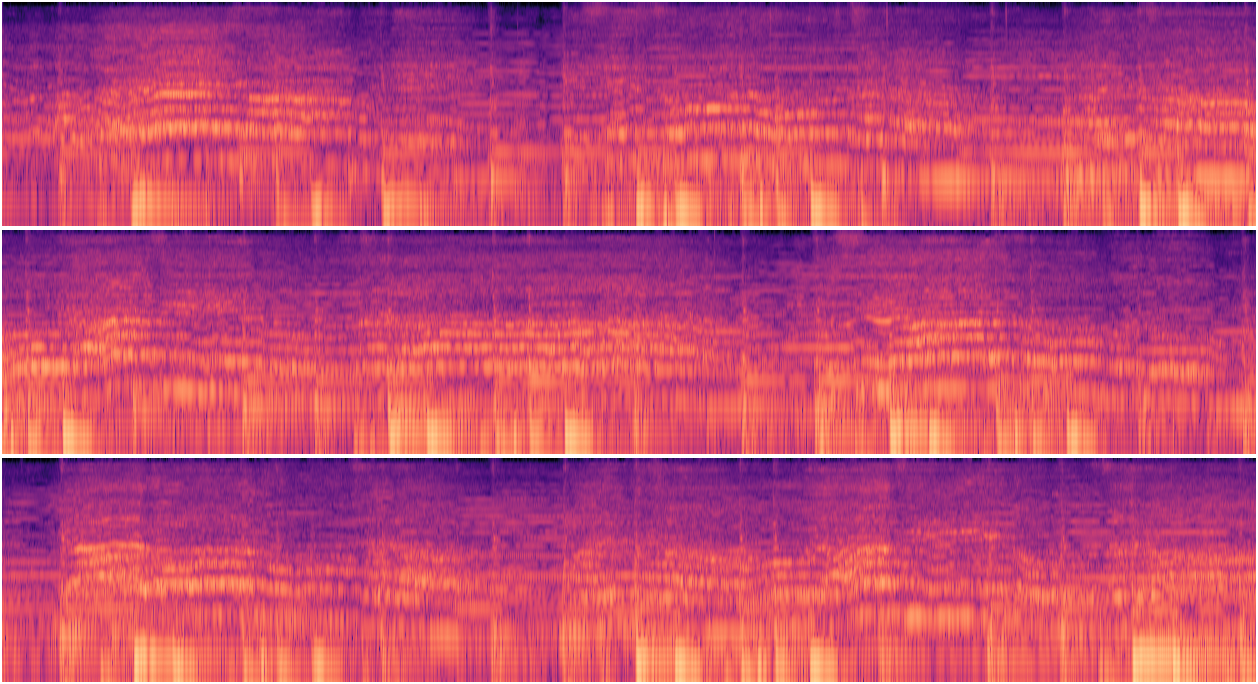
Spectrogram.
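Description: A man singing a melodic song with harmonium accompaniment, held reedy chords under the voice, over a steady rhythm of low hand-drum strokes.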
